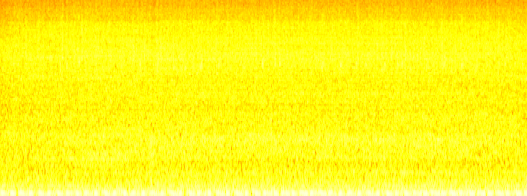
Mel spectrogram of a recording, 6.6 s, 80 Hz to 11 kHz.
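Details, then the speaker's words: Foxbody Mustang 5.0 V8 with a low even burble holding a steady idle, no hunting or surging. This is right after cleaning the dirty EGR valve, which the owner believes caused the long-standing rough idle and surge. "the idle sounds so much better I'm gonna guess that that EGR valve was my issue and I think I'm Gonna Leave idle right around right around 1K"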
